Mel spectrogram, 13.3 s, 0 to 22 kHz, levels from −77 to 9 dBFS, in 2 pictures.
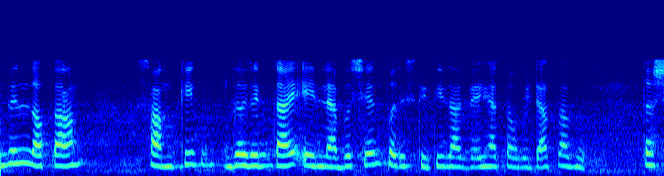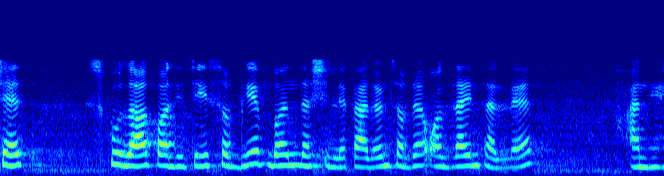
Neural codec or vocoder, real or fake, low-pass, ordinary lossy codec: codec, 16 kHz, 0.8 kbps, ZipCodec; fake; 5.4 kHz; none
